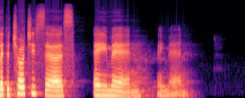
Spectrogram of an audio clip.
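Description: A woman speaks through a microphone in a large room.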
